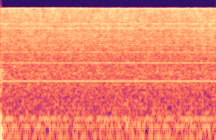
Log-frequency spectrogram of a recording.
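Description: Steady background hiss with a faint, constant electrical hum: the recording's noise floor, with no other sound.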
